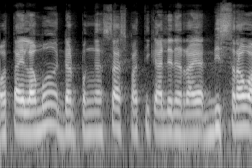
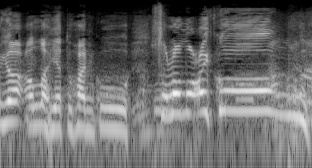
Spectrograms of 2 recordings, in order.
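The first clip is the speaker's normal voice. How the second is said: mock pious greeting; 7 semitones higher, slower than usual. Mocking pious candidate before election.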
